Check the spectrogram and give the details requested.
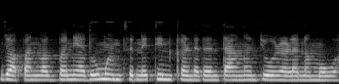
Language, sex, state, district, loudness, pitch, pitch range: Kannada, female, Karnataka, Chamarajanagar, -15 LUFS, 210 Hz, 205-220 Hz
